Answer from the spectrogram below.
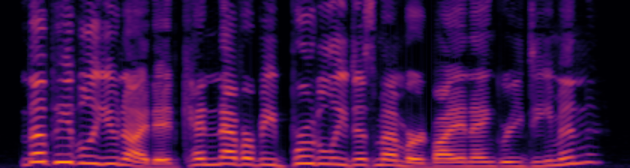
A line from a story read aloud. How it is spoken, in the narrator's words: Fenris snorted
